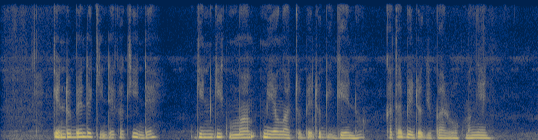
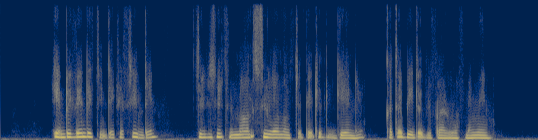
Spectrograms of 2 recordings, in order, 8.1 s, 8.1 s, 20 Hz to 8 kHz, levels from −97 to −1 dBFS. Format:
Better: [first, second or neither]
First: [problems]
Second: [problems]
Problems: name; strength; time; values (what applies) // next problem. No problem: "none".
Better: first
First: none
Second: noise reduction (neural diffusion model UNIVERSE++)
